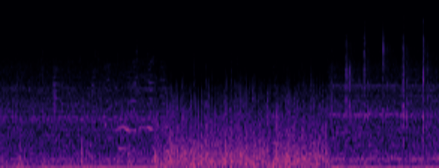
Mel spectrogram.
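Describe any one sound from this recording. Running footsteps slap on pavement.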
